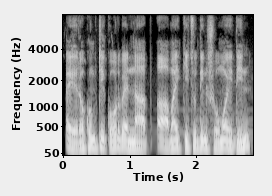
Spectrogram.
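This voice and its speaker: A man's voice: fairly low pitch, level tone, normal speed, a little mellow, close to an everyday voice. A man voicing a pleading, debt-ridden merchant and father in a fairy-tale cartoon. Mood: pleading, distressed.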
